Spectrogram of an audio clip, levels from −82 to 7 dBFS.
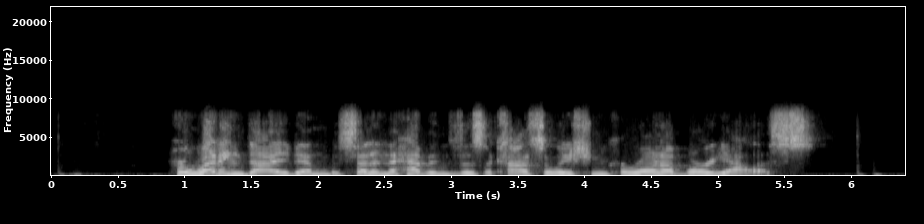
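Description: Speech clip with heavy Opus voice compression throughout: nothing above 8.7 kHz, plus a muffled, hoarse, slightly robotic SILK texture that fits roughly 10 kbps.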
